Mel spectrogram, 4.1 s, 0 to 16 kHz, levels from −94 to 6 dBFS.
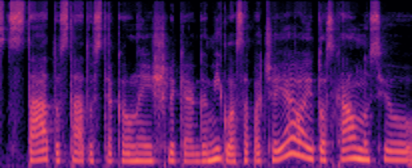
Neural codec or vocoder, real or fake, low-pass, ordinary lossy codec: none; real; 14.4 kHz; Opus, 32 kbps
